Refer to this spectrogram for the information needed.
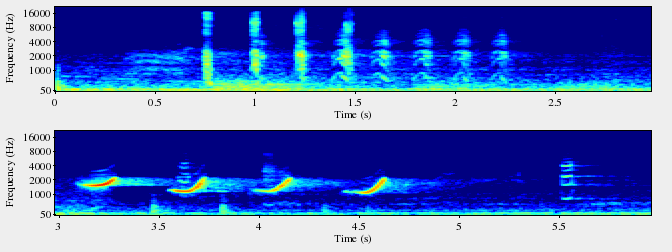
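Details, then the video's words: Indian green parrots, also known as rose-ringed parakeets, calling: soft clicks early on, then four short whistled notes, each hooking sharply upward, spaced about half a second apart. "Indian Green🍃Parrots Calling✨️ Different Sounds🥀"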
